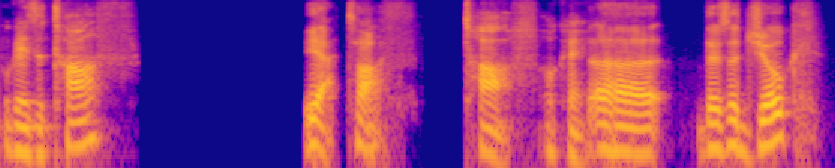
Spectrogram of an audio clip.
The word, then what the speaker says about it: Toph: Yeah, Toph. Toph. Okay. There's a joke later. I won't spoil the setup for it, but just know that it's Toph, like tough. Oh, okay. I remember. I'll remember that. Toph defeated McFoley.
